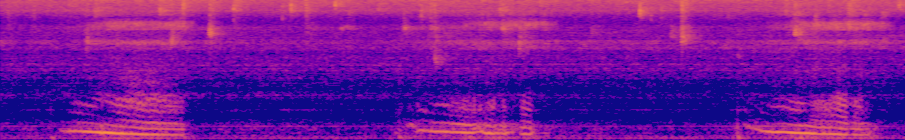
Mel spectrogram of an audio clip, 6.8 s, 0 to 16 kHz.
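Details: Tired cat resting at home, snoring like a human: three slow, rough, rattling breaths with falling pitch, about 23 a minute, in a quiet room; snoring in sleep.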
